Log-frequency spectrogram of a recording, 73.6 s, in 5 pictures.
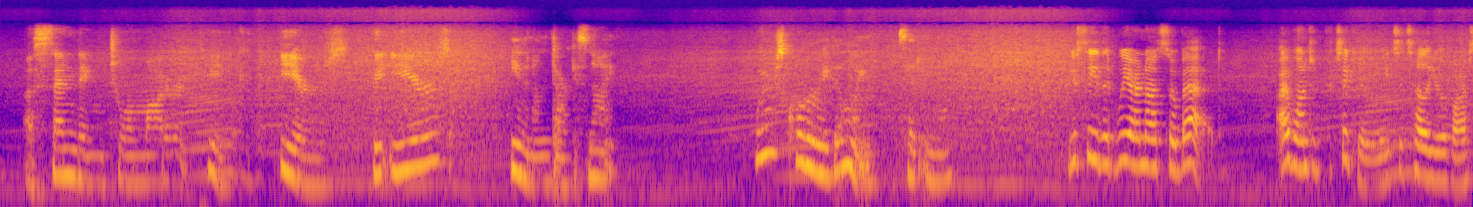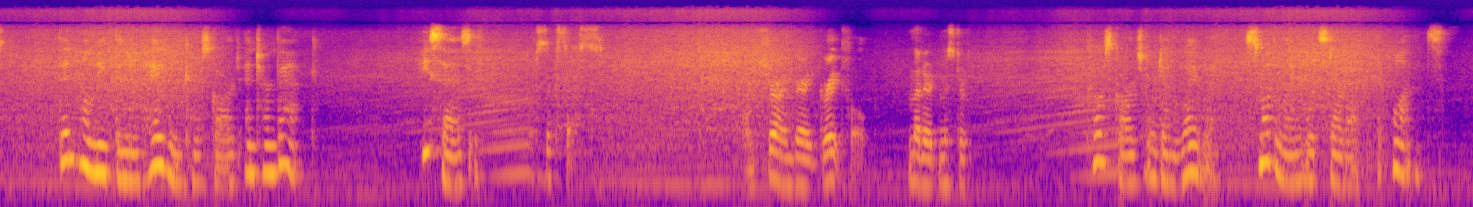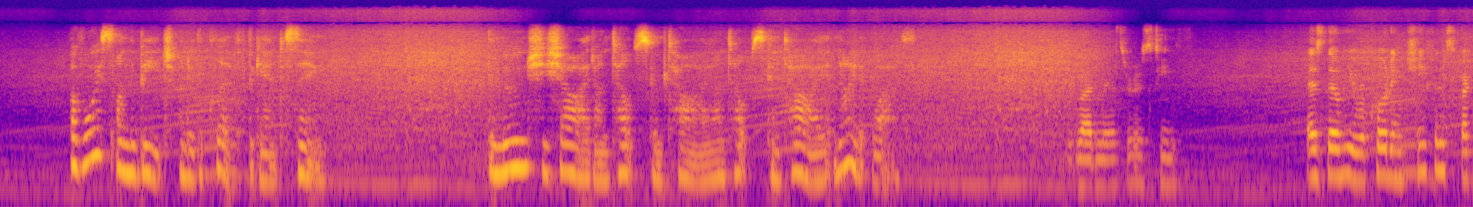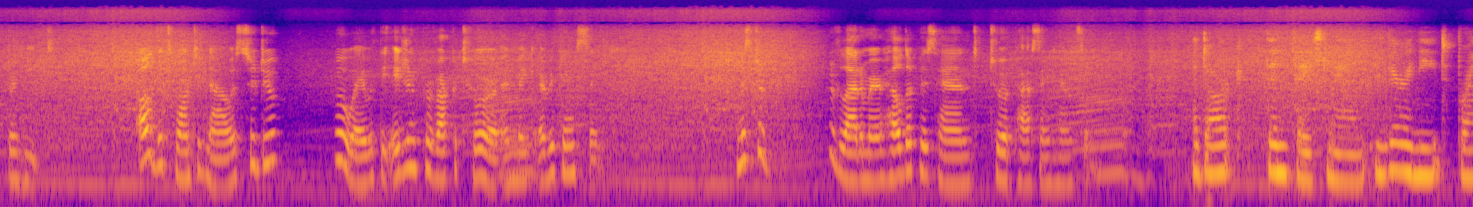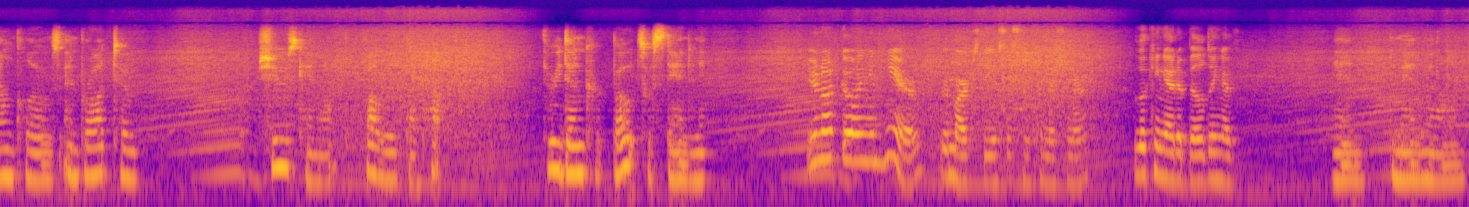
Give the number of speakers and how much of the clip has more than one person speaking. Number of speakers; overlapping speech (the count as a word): three, no overlap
